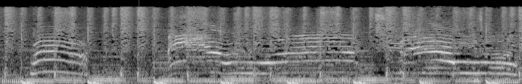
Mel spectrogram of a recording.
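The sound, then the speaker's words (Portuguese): A cat in heat meows in several long, drawn-out, wailing cries over a loud, steady, thumping dance beat. “Esse gato tá no cio, né?”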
